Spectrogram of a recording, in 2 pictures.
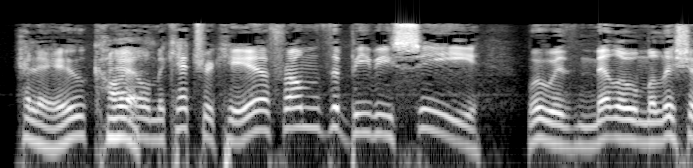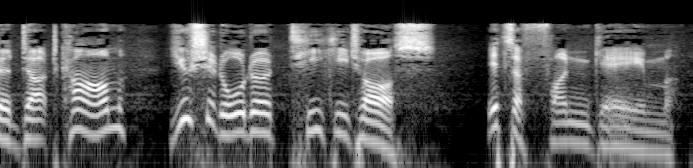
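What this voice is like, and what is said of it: Put-on English BBC accent. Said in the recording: “I can do a pretty good impersonation of all of them ... Do they have an English accent, like from the BBC”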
